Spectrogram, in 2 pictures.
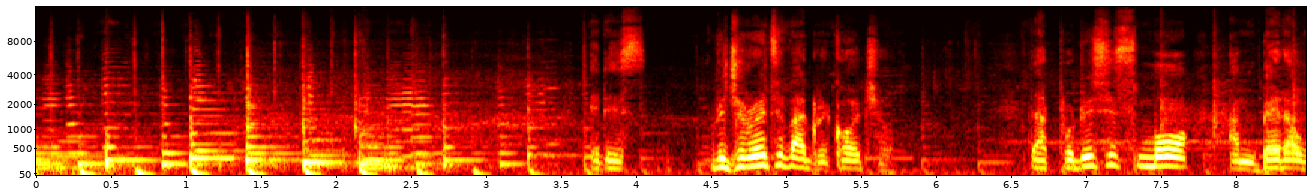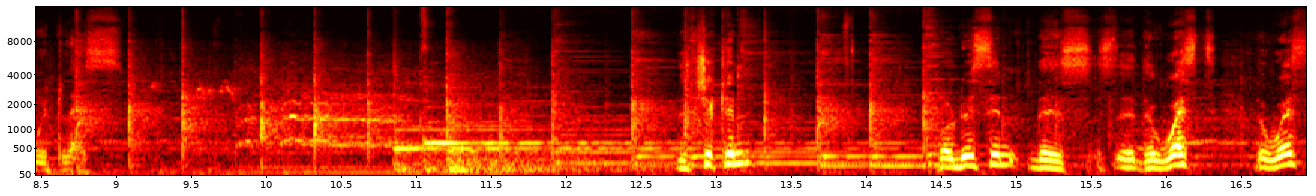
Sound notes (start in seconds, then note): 9.7 rooster crowing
